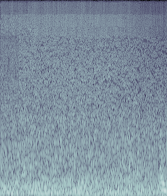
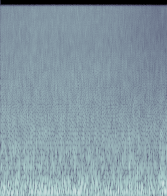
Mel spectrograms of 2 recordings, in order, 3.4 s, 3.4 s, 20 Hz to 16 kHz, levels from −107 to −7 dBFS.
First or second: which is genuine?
first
